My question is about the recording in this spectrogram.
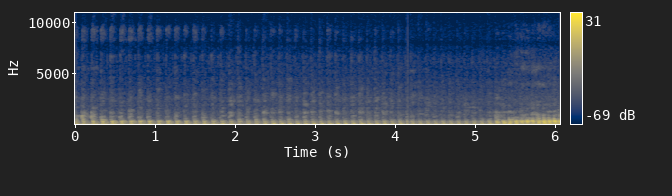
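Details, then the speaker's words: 2015 Yamaha YZF-R3 that sat for years, with rusted tank and failed fuel pump fixed, now on a new battery: a quick even crank of about five seconds, then it fires and settles into a steady idle, a normal start and idle. "All right, well, it started pretty quickly, so that's cool."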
